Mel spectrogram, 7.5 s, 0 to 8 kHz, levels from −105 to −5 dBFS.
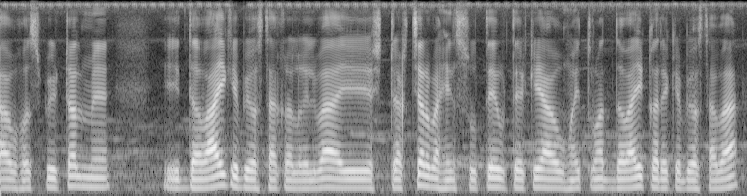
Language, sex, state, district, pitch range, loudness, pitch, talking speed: Bhojpuri, male, Jharkhand, Palamu, 130-140 Hz, -18 LUFS, 130 Hz, 175 wpm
